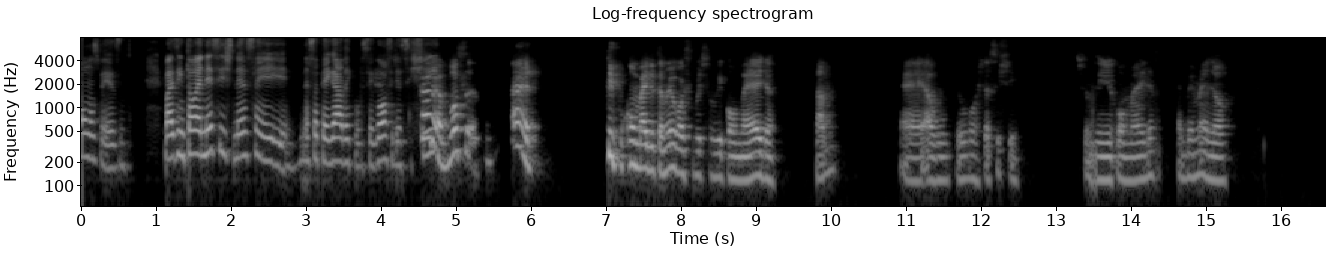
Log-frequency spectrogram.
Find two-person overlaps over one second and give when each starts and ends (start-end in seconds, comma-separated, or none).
none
